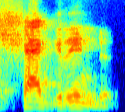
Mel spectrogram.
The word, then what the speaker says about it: chagrined: e d correct yes you pronounce the word as shag grind yes yes what is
